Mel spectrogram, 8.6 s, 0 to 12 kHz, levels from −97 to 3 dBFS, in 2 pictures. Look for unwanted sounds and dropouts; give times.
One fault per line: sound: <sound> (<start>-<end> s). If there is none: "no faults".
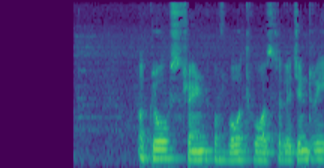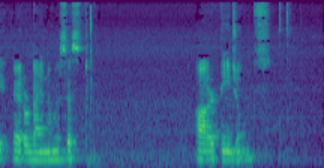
no faults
